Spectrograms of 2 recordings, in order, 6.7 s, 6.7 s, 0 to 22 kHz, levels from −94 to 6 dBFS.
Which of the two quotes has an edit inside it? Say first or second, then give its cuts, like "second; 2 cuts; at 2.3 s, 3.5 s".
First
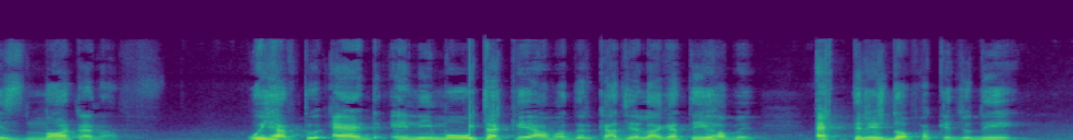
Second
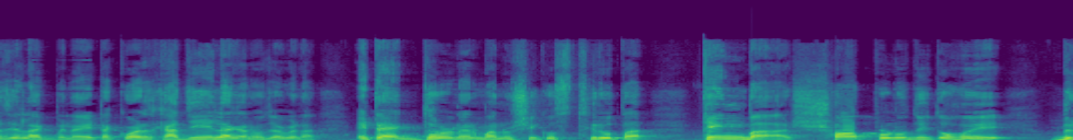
first; 1 cut; at 2.9 s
